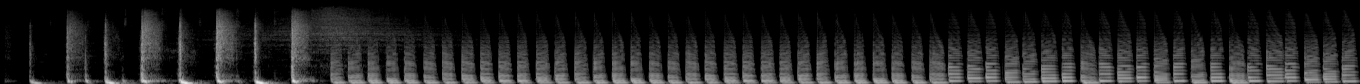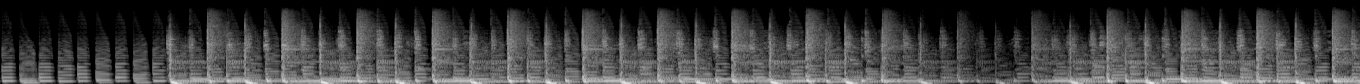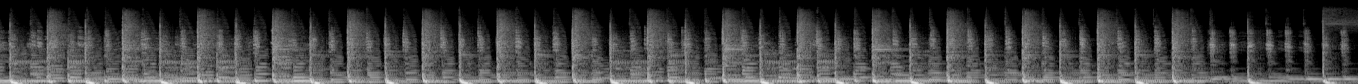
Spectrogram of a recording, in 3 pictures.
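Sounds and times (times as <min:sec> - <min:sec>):
80s Redrum drum machine beat: 0:00.1 - 0:04.2, 0:15.3 - 0:40.7.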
